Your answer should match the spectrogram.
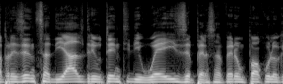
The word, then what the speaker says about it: Waze: Qualcuno di voi si ricorderà di Waze, che in realtà si legge Waze ed è un simpaticissimo gioco di parole perché Waze vuol dire anche strade.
